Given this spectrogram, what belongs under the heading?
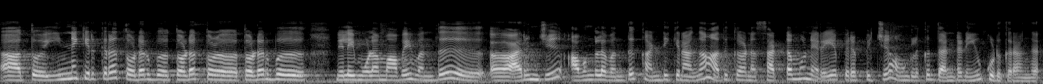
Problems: none marked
